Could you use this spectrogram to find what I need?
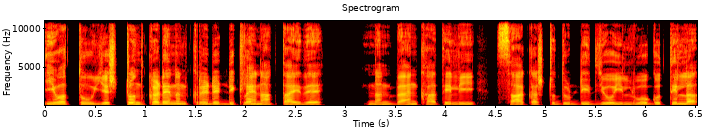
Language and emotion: Kannada, sad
